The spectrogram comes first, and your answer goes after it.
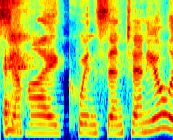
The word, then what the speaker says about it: semiquincentennial: I remember last time you schooled me uh or you were very helpful in helping me pronounce the technical term. It's semiquincentennial.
